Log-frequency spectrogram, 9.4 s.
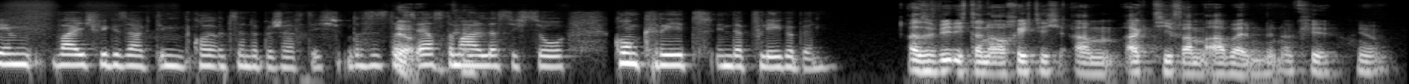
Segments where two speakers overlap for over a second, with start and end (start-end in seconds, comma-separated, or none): none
